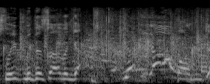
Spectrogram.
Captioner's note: applause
